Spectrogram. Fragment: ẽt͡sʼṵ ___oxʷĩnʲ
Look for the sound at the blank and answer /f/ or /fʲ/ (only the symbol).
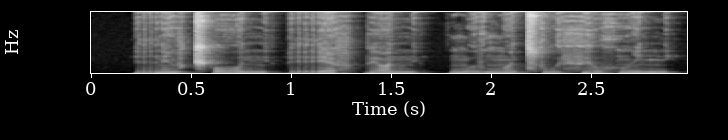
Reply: fʲ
